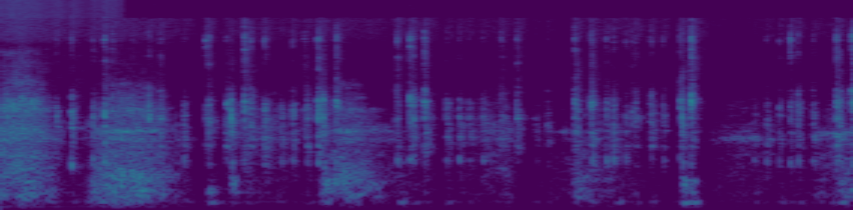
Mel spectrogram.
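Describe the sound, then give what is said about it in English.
Rapid, uneven clicking of keys on a computer keyboard, fairly loud, with bursts of fast typing and brief pauses, no voices. “Yeah, the clickety clack on my keyboard.”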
